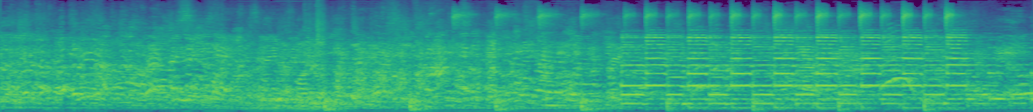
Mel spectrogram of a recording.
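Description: Audience chatter and murmur, then about six seconds in an electric guitar comes in with a steady ringing chord pattern, a quick even ticking beat of about six a second running above it, as the song begins.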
